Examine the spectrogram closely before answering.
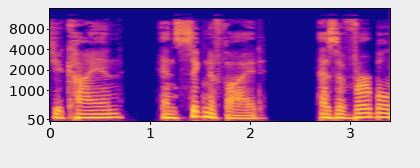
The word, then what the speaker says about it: Jachin: The word Jachin in Hebrew was probably pronounced Yakhayan and signified as a verbal noun he that strengthens and hence firm, stable, upright.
